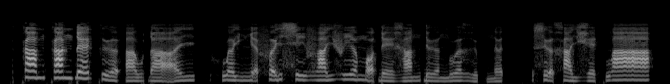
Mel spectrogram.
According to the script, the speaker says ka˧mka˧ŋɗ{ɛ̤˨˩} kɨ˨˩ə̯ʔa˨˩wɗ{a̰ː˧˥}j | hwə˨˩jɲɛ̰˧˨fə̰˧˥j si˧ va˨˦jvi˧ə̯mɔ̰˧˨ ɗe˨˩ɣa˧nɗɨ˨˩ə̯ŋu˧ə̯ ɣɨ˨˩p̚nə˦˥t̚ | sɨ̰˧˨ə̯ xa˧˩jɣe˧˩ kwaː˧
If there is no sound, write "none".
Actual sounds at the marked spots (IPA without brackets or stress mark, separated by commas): ɛ˨˦, a̰ː˧˥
